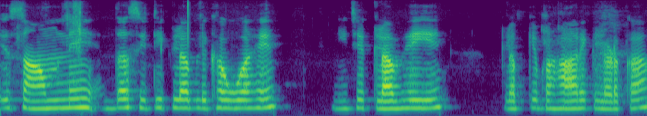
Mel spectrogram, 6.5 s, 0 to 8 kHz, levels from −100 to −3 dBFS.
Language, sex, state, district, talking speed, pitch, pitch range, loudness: Hindi, female, Bihar, Vaishali, 165 wpm, 215 Hz, 200-225 Hz, -22 LUFS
